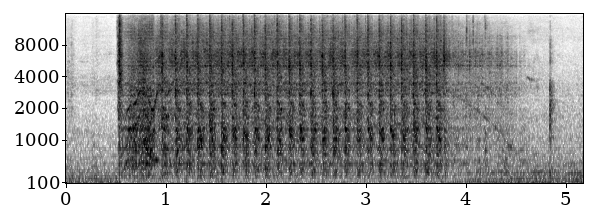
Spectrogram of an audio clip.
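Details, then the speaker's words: 2000 Ford Taurus with an electronic returnless fuel system, dead battery on a jump pack: about three seconds of steady, brisk cranking with no firing. A crank-no-start. "alright so first thing this is a no start well it does crank I'll let you listen to it"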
